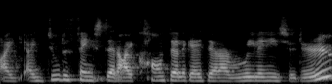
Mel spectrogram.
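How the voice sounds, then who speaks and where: A woman speaks with a German accent. Her pitch is fairly low, and the background is quiet. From Germany, Polish parents. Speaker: business coach and author. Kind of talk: interview. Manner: animated.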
